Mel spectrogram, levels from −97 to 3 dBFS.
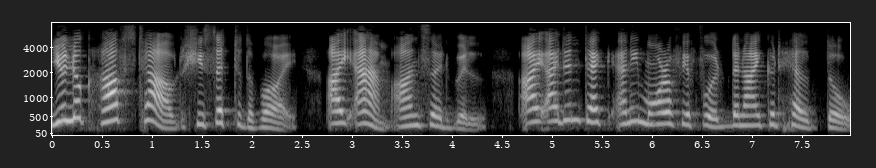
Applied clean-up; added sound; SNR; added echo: none; none; none; none.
